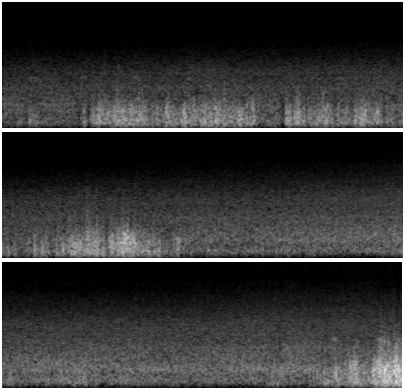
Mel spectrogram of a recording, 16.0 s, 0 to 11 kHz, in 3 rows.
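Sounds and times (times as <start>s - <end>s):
strong wind blowing: 0.4s - 7.9s, 14.0s - 16.0s.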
